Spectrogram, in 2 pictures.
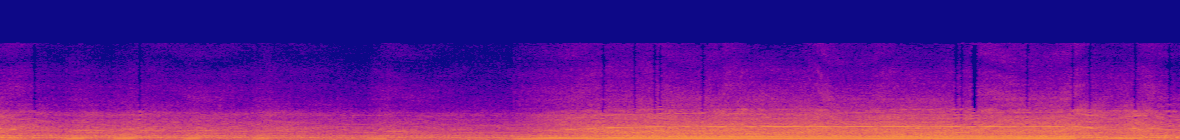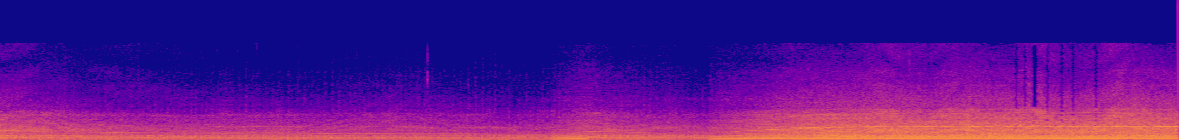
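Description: A leaf blower engine drones loudly, revving up and dropping back to idle.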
